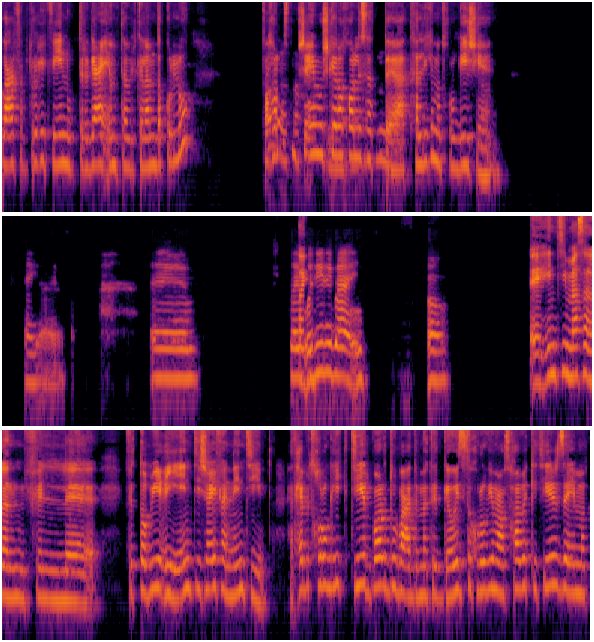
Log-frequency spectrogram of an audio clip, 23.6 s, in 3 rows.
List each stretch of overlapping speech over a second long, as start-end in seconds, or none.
3.5-4.9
